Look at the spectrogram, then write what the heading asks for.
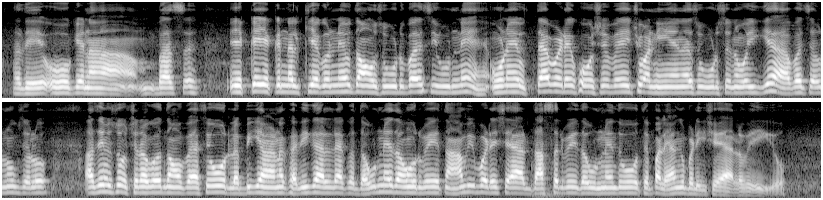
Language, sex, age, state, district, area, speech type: Dogri, female, 60+, Jammu and Kashmir, Reasi, urban, spontaneous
